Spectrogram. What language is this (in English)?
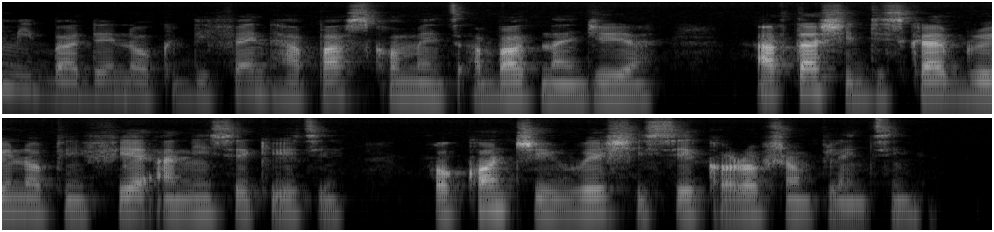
Nigerian Pidgin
